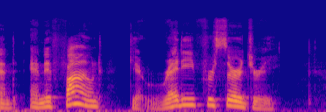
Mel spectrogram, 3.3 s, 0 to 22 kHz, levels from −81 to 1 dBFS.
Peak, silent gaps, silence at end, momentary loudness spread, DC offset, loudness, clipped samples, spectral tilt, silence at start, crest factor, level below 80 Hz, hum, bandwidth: -6 dBFS; none; 0.55 s; 17 LU; under 0.1%; -24 LUFS; under 0.1%; -5.5 dB/octave; 0 s; 20 dB; -50 dBFS; none; 12.5 kHz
